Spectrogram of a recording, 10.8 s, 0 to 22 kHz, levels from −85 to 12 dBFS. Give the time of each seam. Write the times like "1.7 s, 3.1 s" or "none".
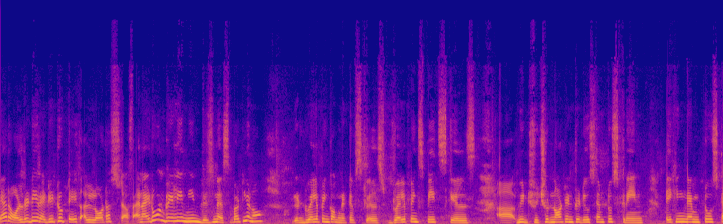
none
